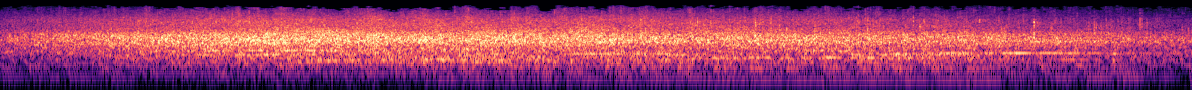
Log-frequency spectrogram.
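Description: A large audience of students breaks into loud, sustained applause at the end of a lecture in a university concert hall at Yale, a dense wash of many hands clapping at once that swells quickly and holds steady for several seconds with no voices.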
